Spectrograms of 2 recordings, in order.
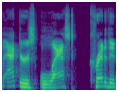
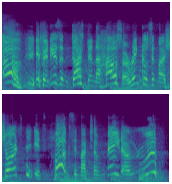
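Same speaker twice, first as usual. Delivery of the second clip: exaggerated, fussy put-on voice; 8 semitones higher, 4 dB quieter than usual. Introducing a show's neat-freak character, doing Finicky's exaggerated fussy voice. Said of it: "he's got this exaggerated fussy voice".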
